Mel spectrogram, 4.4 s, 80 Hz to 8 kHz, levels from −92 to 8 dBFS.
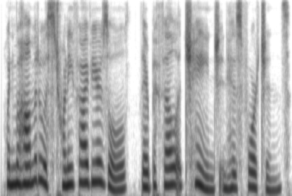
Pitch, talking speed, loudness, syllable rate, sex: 235 Hz, 190 wpm, -15 LUFS, 5.5 syllables/s, female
